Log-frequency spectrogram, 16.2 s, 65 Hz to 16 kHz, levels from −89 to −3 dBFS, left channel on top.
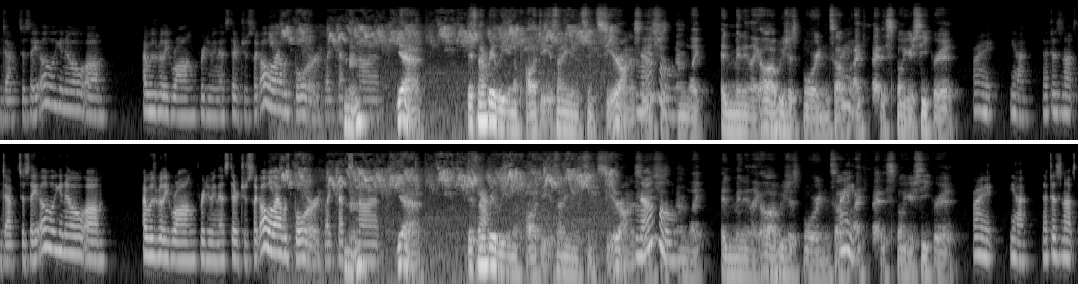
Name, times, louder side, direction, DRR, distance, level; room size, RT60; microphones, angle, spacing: voice 1, 0.0-1.6 2.1-5.7 7.2-7.4 9.5-10.2 12.6-12.8 14.6-16.1, right 7 dB, 80° right, 0.3 m, -32 dB
sound 1, 4.0-9.3, right 4 dB, 40° right, 0.7 m, -36 dB
voice 2, 5.2-5.5 6.0-6.3 7.0-10.5 10.8-14.3, left 4 dB, 70° left, 0.4 m, -29 dB
4.7 x 2.6 x 2.7 m
head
